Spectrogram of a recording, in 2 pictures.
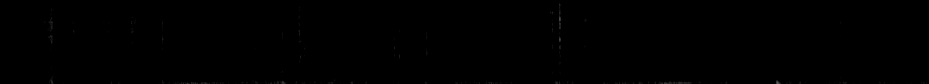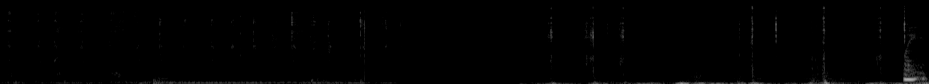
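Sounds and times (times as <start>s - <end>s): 
scissors snipping through slightly damp hair to trim bangs: 0.4s - 1.9s, 5.5s - 6.8s, 9.4s - 13.4s, 14.7s - 18.5s.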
